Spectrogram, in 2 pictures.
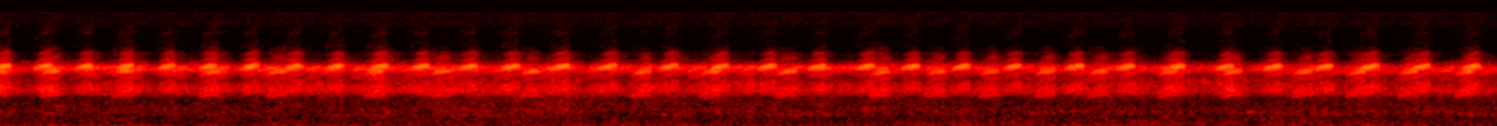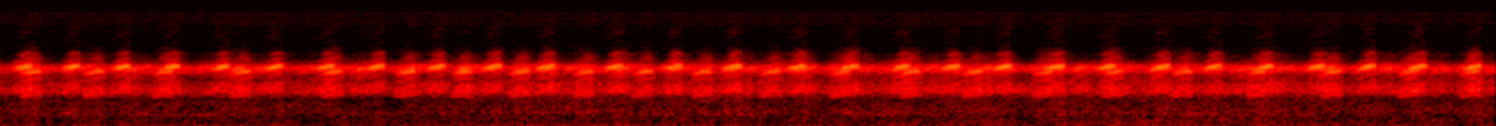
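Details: Summer-night frog chorus, loud and close, a rapid throbbing of croaks about three per second, pulsing evenly in high and mid bands without a break for the whole stretch.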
